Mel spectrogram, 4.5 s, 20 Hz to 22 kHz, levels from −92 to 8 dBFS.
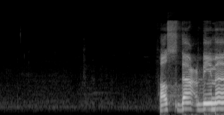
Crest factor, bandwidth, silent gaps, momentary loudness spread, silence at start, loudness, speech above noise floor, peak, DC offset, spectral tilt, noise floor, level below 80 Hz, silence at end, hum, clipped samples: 16 dB; 11.5 kHz; none; 5 LU; 3.2 s; -22 LUFS; 50 dB; -10 dBFS; under 0.1%; -5 dB/octave; -70 dBFS; -66 dBFS; 0 s; none; under 0.1%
